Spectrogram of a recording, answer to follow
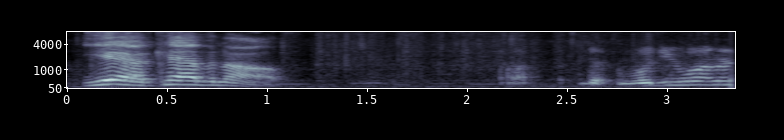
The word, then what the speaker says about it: Kavanaugh: I can't pronounce his name that good. Kanovich. That's a Kavanaugh? Yeah, Kavanaugh.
